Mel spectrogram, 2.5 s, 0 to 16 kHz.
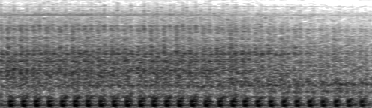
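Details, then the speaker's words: Royal Enfield Himalayan 450 after valve shim/cylinder head repair: even deep thumping idle around eleven beats a second, exhaust clear, no light tick-tick on top; tick sound fixed, normal idle. "That's the mechanical sound, but these are not the sounds of the shims or the walls. The tick tick tick sound is gone."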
